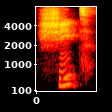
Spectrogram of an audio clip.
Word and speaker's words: sheet: recognize um please pronounce sheet like a sheet of paper which is a piece of paper a bed sheet goes on your bed obviously if you shorten the vowel it becomes a swear word it becomes naughty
